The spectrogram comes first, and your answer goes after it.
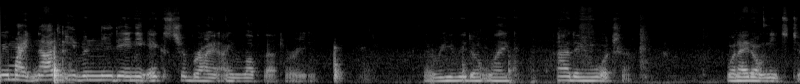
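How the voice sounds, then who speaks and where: A woman at a moderate pace with long, frequent pauses, over noticeable background noise. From Latvia, Russian-speaking. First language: Russian. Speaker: fermentation educator. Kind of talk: live cooking tutorial. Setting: livestream from home. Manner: animated.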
